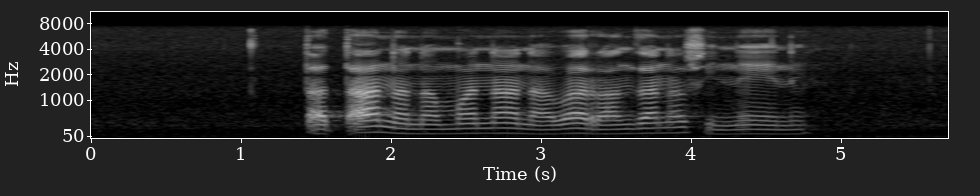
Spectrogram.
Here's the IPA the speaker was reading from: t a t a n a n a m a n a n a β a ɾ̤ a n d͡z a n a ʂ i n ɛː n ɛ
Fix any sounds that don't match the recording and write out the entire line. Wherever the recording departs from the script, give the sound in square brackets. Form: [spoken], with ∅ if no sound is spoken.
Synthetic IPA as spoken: t a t a n a n a m a n a n a β a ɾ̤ a n d͡z a n a ʂ i n ɛː n ɛ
